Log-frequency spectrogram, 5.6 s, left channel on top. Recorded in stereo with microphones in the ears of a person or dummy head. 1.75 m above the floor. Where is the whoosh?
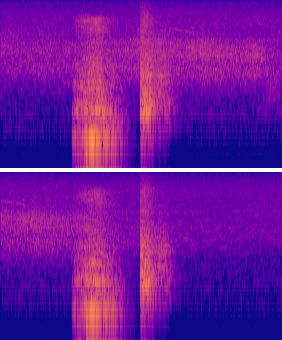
60° left (ahead or behind), 1.3 m.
